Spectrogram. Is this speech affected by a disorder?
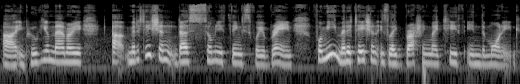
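No.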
